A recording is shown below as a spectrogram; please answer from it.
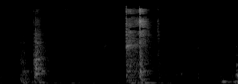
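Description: Two brief handling noises of craft pieces being moved on a tabletop, the second, about a second and a half in, the louder.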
